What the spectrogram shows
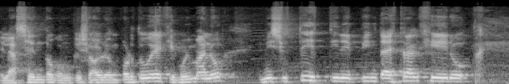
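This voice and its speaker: Talking at a very fast pace, a man uses ordinary pitch variation with a dark, mellow tone that is somewhat breathy. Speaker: fintech executive. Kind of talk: interview.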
